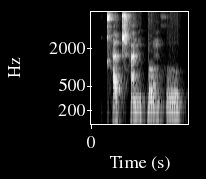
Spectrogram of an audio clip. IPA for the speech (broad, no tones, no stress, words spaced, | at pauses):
qʰeʈ͡ʂʰãnʲk͡pom xu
